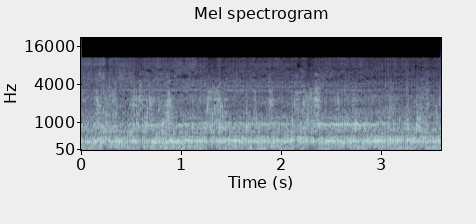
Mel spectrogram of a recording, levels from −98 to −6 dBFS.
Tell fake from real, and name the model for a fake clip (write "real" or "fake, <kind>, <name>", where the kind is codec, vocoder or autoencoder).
fake, vocoder, WaveNeXt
